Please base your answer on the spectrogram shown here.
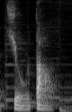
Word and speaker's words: Ixdao: Ixdao, or Ixdao. Alright, the Chinese pronunciation is so much better, Jiudao.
